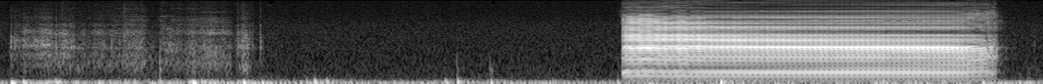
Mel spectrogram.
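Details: Cattle from a herd going out to graze; after a few seconds of quiet rustling, one loud, steady, even-pitched moo lasting about two and a half seconds fills the end.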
